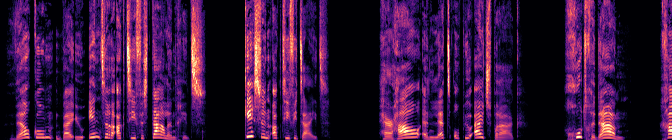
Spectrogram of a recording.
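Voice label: Dutch female corporate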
